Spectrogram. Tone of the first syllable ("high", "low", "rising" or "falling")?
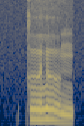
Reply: high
